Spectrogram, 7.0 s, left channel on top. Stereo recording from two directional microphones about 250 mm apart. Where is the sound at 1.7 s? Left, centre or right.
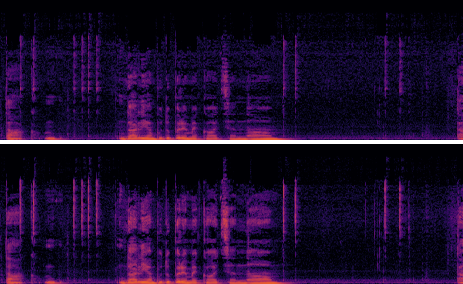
Centre.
